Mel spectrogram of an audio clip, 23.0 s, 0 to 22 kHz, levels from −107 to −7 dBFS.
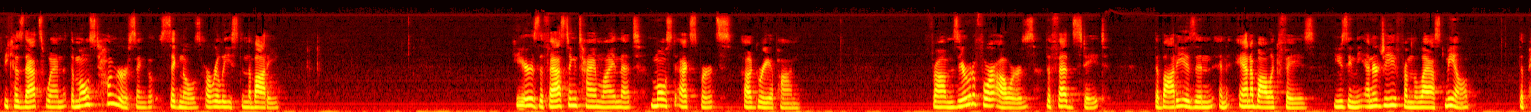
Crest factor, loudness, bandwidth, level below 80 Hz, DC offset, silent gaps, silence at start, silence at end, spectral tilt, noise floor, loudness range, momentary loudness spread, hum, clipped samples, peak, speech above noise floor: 20 dB; -32 LUFS; 13.5 kHz; -64 dBFS; under 0.1%; none; 0 s; 0 s; -6 dB/octave; -65 dBFS; 6 LU; 11 LU; 60 Hz at -60 dBFS; under 0.1%; -12 dBFS; 33 dB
